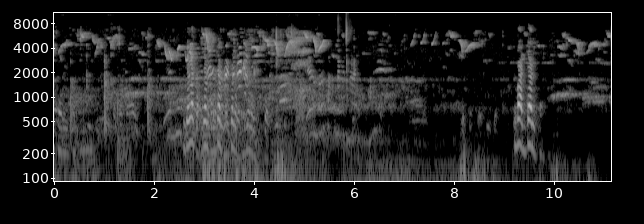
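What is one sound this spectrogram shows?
Several women talk and chatter nearby outdoors.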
